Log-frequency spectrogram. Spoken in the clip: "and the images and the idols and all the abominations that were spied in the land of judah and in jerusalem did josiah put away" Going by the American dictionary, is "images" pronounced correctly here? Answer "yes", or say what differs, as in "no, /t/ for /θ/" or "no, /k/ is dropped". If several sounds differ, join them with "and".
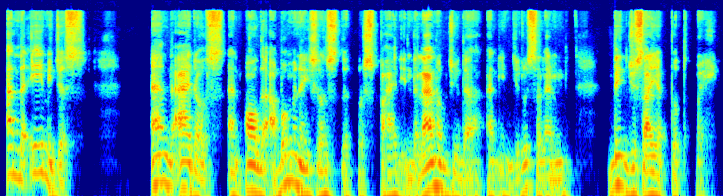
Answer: no, /s/ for /z/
